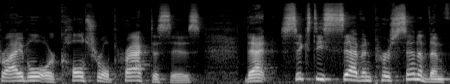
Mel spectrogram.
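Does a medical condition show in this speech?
No.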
